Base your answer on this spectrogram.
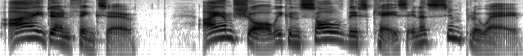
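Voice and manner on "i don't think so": plain reading voice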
